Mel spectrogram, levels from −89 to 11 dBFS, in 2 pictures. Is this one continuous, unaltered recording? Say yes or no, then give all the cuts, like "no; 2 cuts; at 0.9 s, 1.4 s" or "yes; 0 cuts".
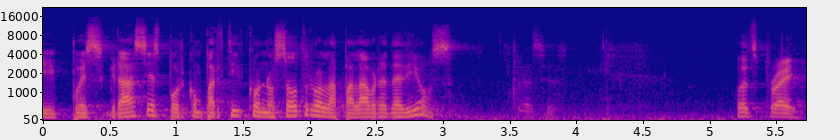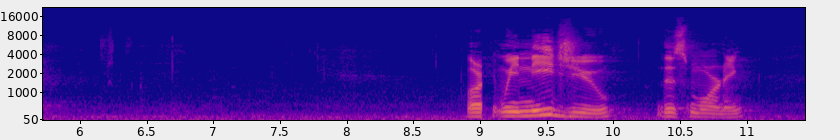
no; 1 cut; at 9.0 s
